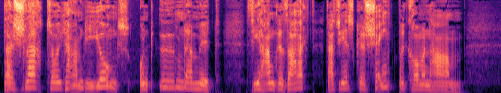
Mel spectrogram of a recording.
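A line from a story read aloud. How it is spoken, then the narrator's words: Calling out. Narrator (German): rief zu ihm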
